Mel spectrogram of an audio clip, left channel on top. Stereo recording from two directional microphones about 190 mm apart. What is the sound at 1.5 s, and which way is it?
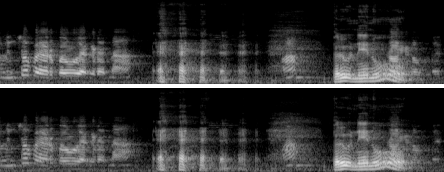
A man's voice, centre (ahead or behind).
